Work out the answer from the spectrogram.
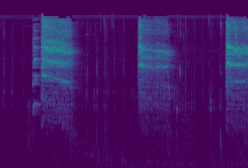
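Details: Hand-fed lorikeet chicks give three raspy, hissing bursts, each under half a second, separated by short gaps, with faint room noise between.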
